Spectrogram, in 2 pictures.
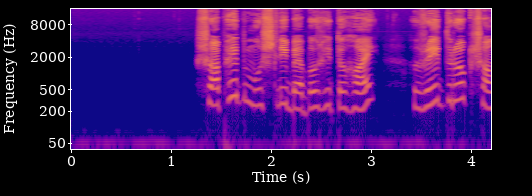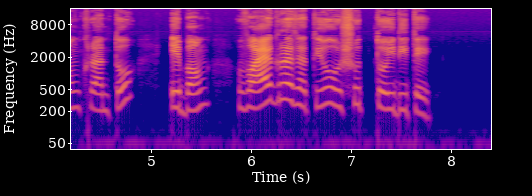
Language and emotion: Bengali, neutral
